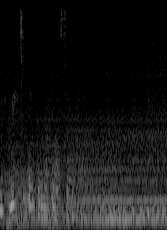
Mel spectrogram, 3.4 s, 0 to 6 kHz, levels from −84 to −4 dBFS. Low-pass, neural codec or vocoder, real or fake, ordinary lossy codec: 5.4 kHz; codec, 16 kHz in and 24 kHz out, 0.6 kbps, FocalCodec, streaming, 2048 codes; fake; Opus, 64 kbps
